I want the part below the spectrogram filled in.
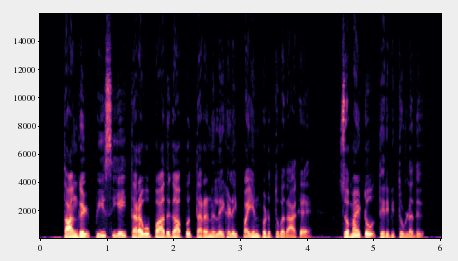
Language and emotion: Tamil, neutral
